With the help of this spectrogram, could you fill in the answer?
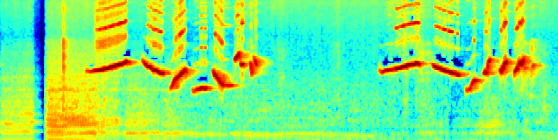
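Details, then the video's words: White-rumped shama lure song meant to provoke singing: after a thump, bright high whistles slide down into quick looping notes, then a pause and a repeat of the same phrase. "PANCINGAN MURAI BATU biar EMOSI NYAUT jadi GACOR BONGKAR ISIAN | SHAMA BIRD"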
